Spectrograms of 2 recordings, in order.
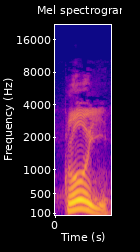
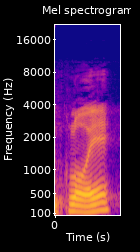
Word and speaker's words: Cloé: casa de Cloé, ou Chloe, né? Alguns falam Chloe, outros falam Cloé, né? Mas aí pode ser só uma maneira de pronúncia, né?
